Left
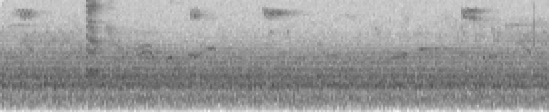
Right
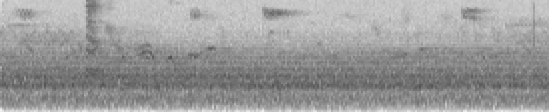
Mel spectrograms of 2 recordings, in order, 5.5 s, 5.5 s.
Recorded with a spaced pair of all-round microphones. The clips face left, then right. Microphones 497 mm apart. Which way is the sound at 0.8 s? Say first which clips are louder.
Even; 55° right (ahead or behind).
